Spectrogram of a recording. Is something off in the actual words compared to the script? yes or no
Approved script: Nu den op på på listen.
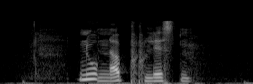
no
